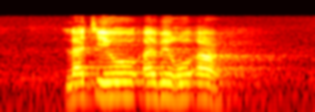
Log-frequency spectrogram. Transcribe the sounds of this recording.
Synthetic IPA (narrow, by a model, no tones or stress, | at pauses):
lat͡ʃʼɪʊʔabɛɣʊʔa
